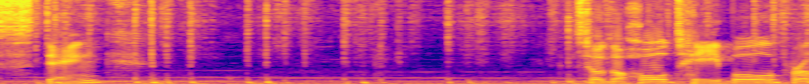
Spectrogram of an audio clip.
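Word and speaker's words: Stenk: pronouncing his name correctly, because it's S-T-E-N-K, but people were lazy and they would say Stank, which is not the same as Stank. And so he would like correct them, it's Stank.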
